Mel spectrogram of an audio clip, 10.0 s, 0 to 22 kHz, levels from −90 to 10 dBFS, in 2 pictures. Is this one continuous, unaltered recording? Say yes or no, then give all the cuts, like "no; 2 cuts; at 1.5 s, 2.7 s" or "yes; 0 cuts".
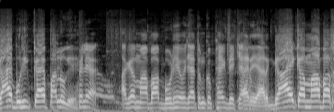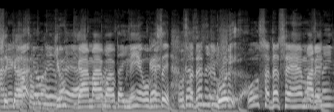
yes; 0 cuts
